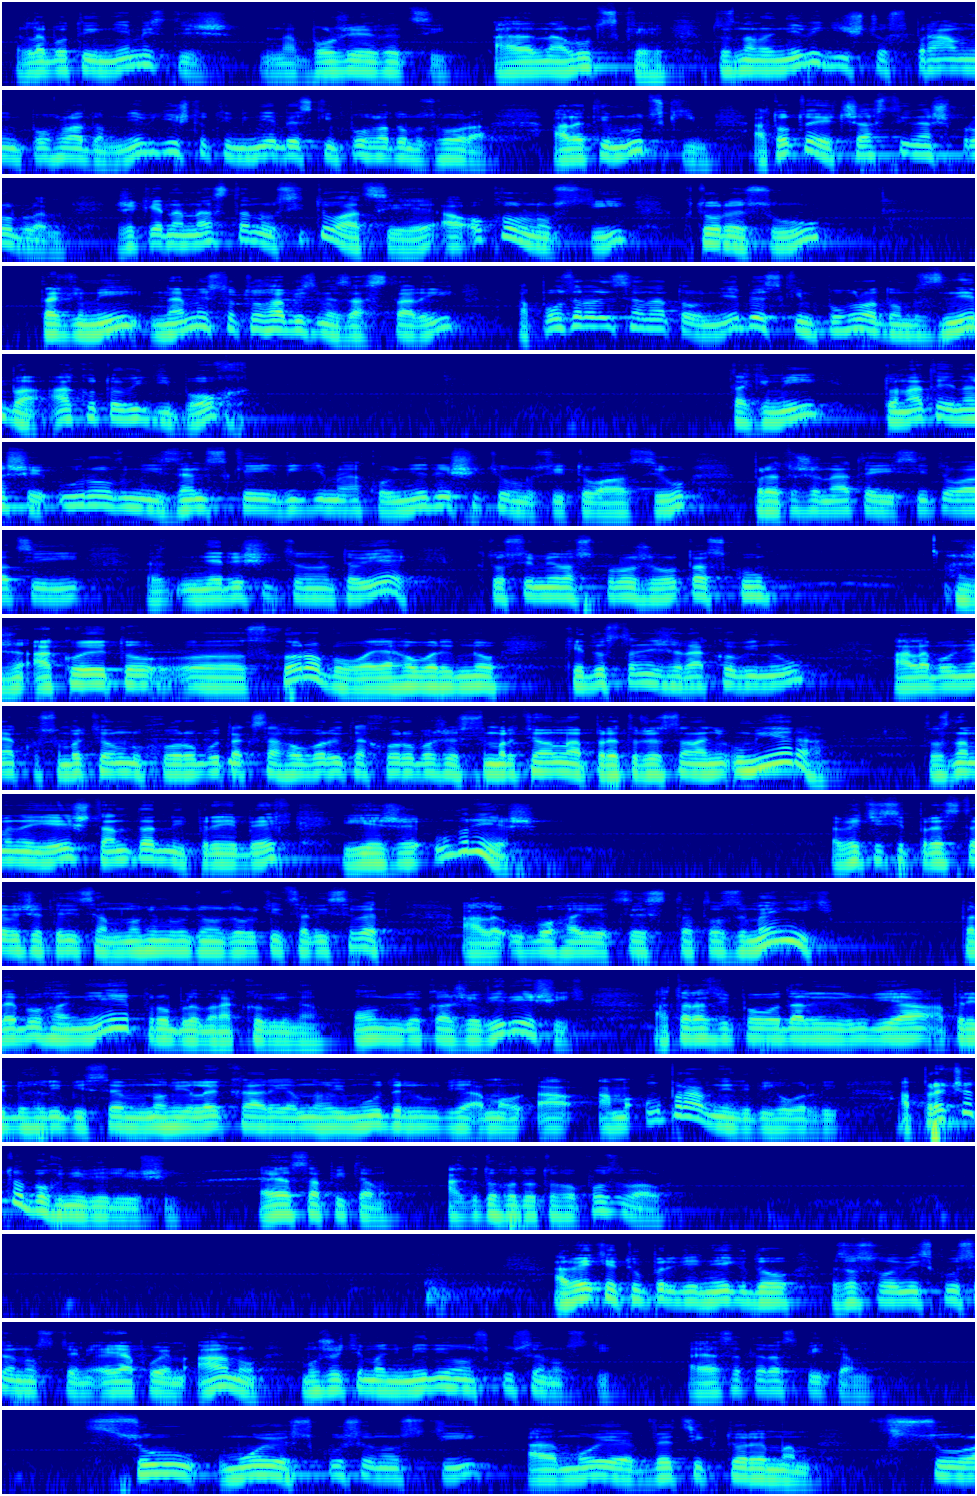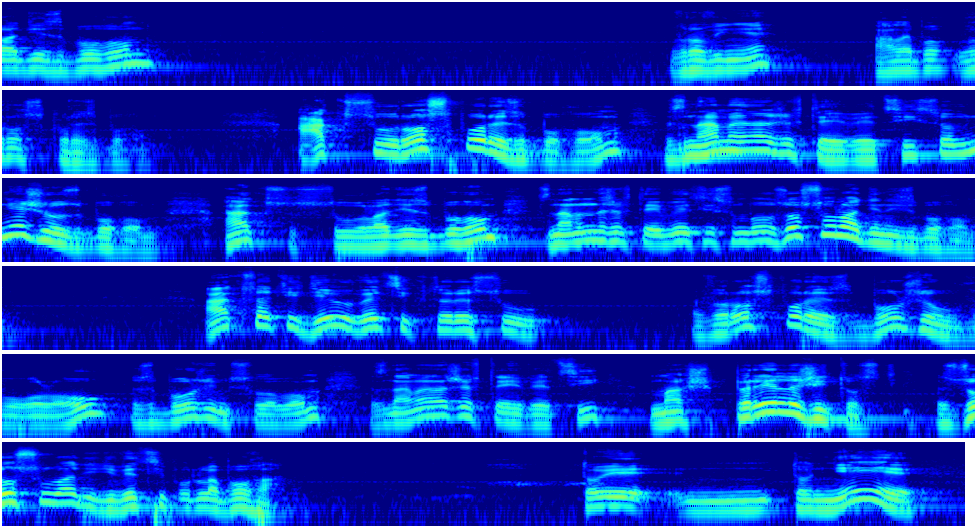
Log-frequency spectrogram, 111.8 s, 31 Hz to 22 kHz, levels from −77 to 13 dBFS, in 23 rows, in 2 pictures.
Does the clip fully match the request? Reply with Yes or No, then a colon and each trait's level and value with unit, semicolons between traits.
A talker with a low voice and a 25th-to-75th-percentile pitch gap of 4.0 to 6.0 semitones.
Yes: low, 120 Hz; average, 4.4 semitones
